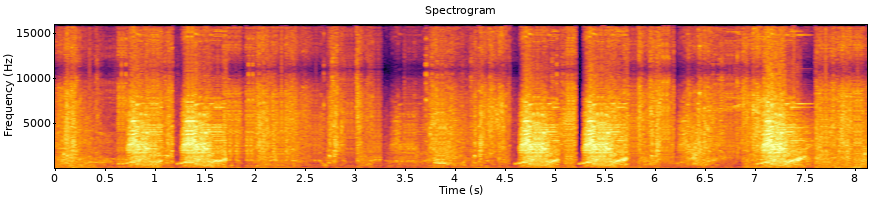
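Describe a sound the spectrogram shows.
Cartoon blasts and hits pop and boom in a fast video game battle.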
